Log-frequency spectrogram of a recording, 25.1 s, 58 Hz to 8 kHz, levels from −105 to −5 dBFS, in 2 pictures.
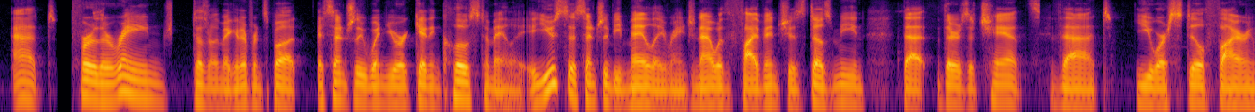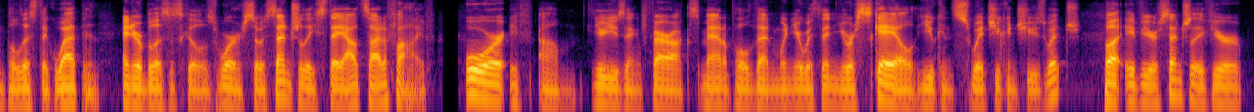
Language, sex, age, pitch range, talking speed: English, male, 30-49, 80-95 Hz, 185 wpm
